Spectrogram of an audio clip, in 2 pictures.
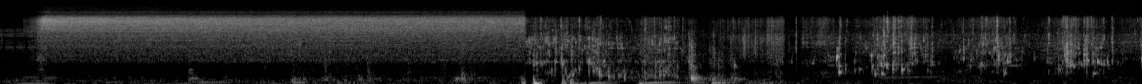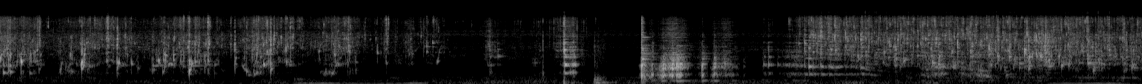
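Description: Water pouring steadily, then irregular splashing and sloshing as something is washed by hand, and then a second steady pour near the end.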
